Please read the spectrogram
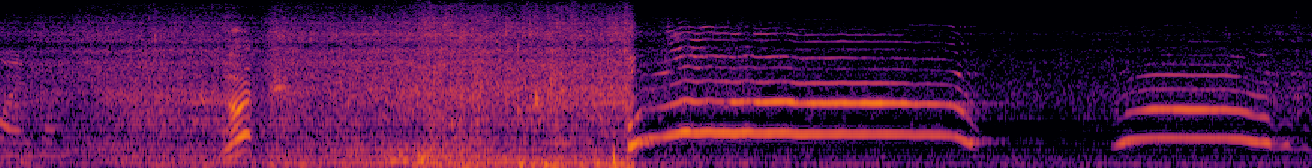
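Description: Rushing water and rumble in an enclosed water-slide tube as a rider sets off, with a short rising whoop about a second and a half in. After an abrupt change, the rider lets out a long held yell, then a shorter second one near the end.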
